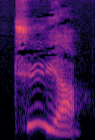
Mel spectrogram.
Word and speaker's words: tu as: Tu as as. On ne prononce pas le s.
